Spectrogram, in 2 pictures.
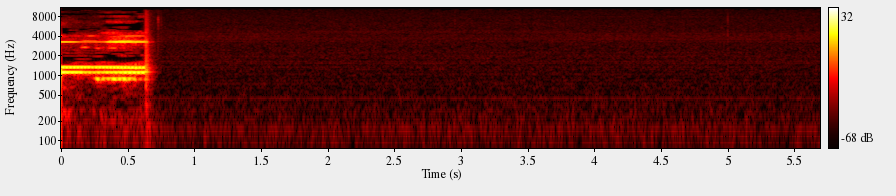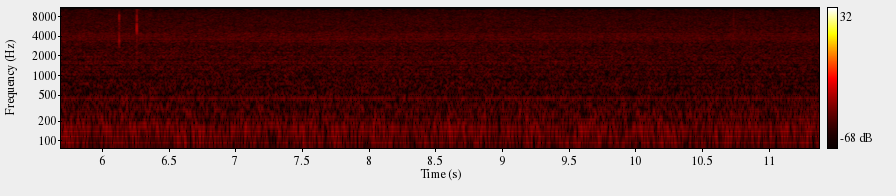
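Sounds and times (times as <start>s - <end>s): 
electronic bell in a parliament chamber calling members to a vote: 0.0s - 0.7s.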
